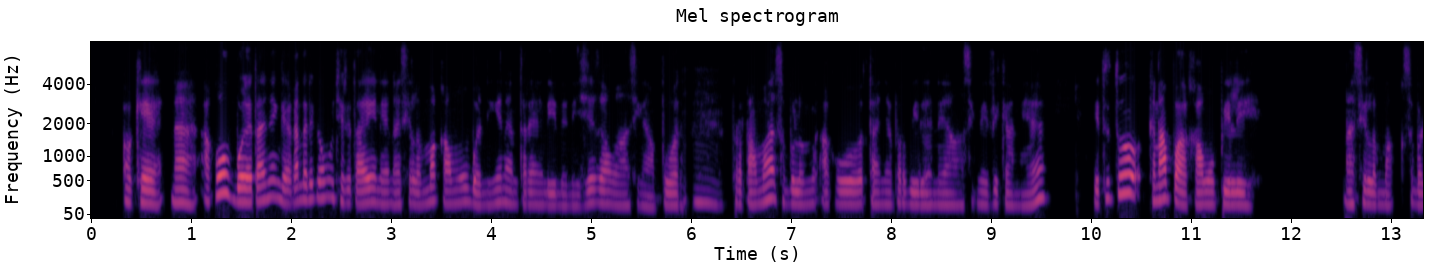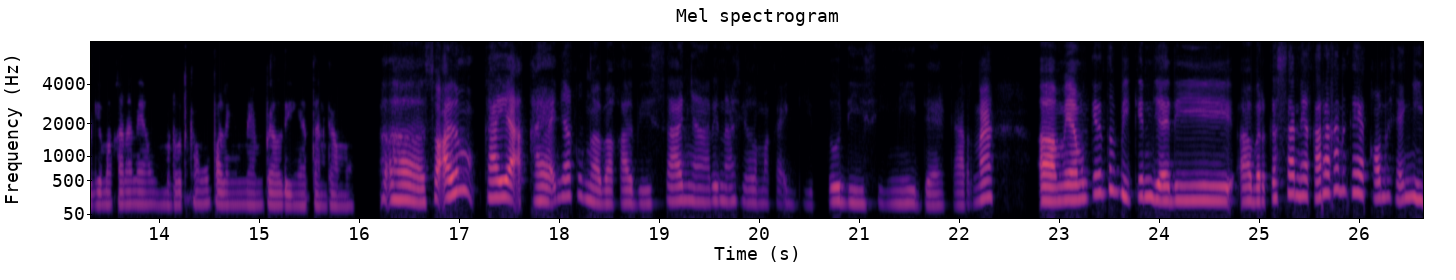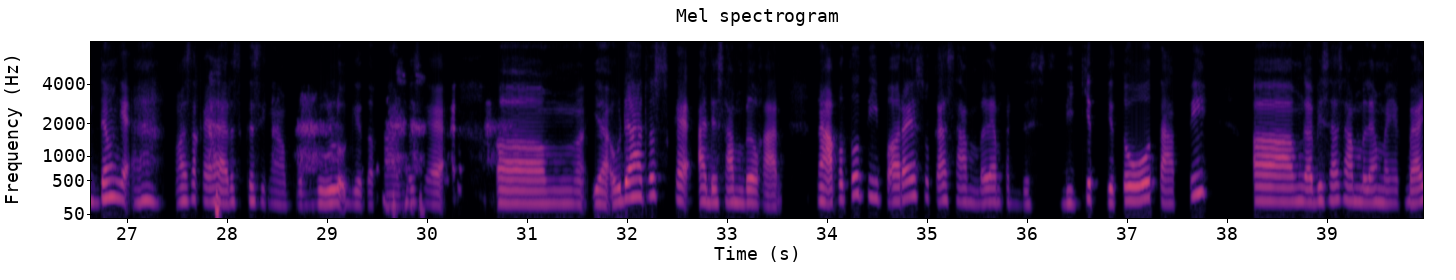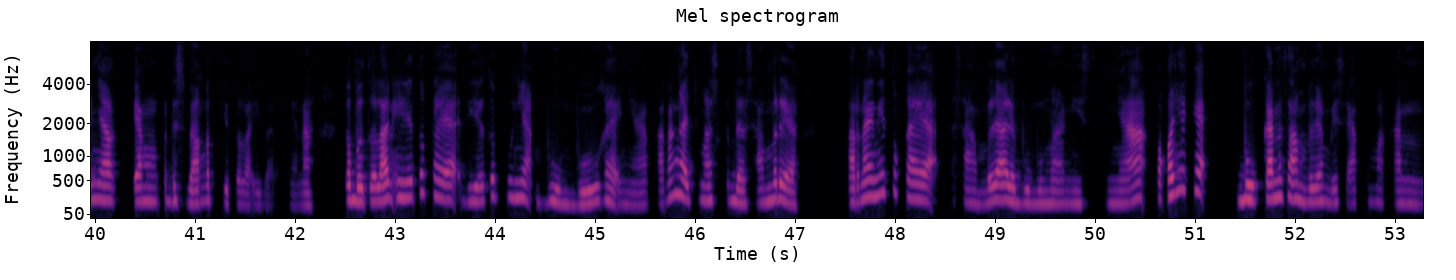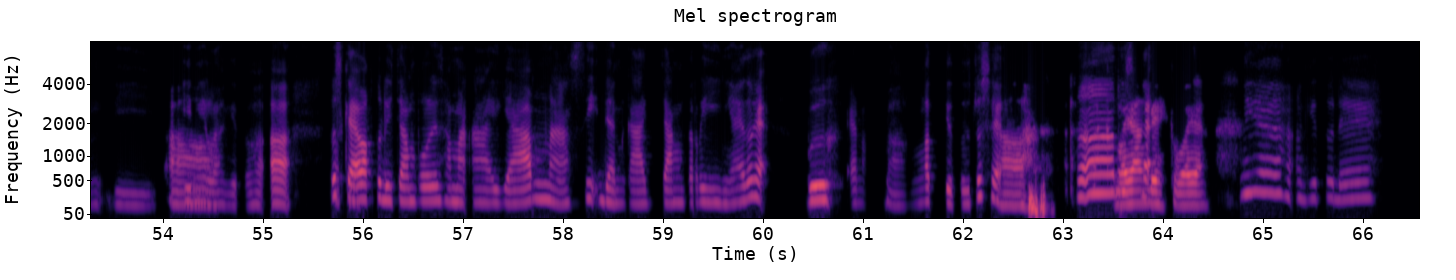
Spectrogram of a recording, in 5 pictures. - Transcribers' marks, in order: chuckle; chuckle; tapping
- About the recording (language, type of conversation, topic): Indonesian, podcast, Apa pengalaman makan atau kuliner yang paling berkesan?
